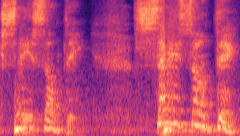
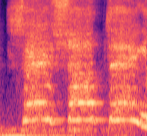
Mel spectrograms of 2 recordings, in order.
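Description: First: A doctor pushing a silent patient to answer; rising demand. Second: High, slow, loud mock scream; screamed demand. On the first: Retold or imitated. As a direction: pitch climbing, slower, pressing harder. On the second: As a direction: scream it at a patient who won't answer. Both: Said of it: "starts screaming".

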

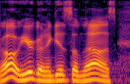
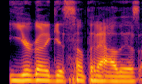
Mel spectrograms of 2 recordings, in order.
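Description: First: Fast, mock-sceptical echo of his own line; self-mocking quote. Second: Said in the usual way. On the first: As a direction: rattle it off as if teasing yourself. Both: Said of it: "I know that sounds crazy to say".

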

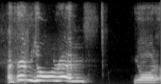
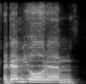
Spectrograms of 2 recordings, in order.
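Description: First: Put-on lightly done Scouse accent, pitched up; a hint of Scouse, badly done; Matt's Scouse voice. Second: High, loud attempt at Scouse; a hammed-up Scouse accent; Matt's Scouse voice. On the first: Mimicking Matt's question in a shaky Scouse. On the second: Imitating Matt on the canal run in mock Scouse. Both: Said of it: "I'll do it in his voice".

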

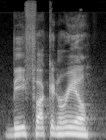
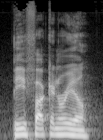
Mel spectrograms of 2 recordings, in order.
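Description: No difference in how they are said.

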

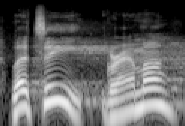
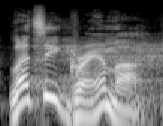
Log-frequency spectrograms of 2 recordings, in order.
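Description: First: EAT pitched high, then a separate rising "Grandma"; pause before Grandma. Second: "eat Grandma" run together, falling at the end; no pause before Grandma. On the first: Preacher inviting Grandma to a meal, pause before "Grandma". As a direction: say "Let's eat", break, then lift "Grandma" as an address. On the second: Preacher joking about eating Grandma, "eat Grandma" run together. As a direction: make "Grandma" the object of "eat", no break. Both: Shown as a demonstration. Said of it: "same words differently emphasized".

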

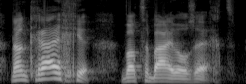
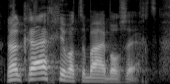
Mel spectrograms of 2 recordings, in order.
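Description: First: Slow, "krijg" hit hard and falling; slow it down and land on "krijg"; stress on krijg. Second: "krijg" hit hard, falling to the end; stress on krijg. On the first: Preacher closes the story with his motto, slow and stressed. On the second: Preacher drives home his motto, stressing krijg. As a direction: land the promise on "krijg". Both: Shown as a demonstration.

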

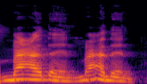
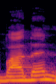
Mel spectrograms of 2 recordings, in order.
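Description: First: "بعدین" with a strong squeeze after the b; correct throaty ayn. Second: "بعدین" with a plain open a, like "baaden"; wrong, without ayn. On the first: Teacher correcting learners, throaty ayn in "بعدین". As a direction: catch the pharyngeal ayn in "بعدین". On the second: Teacher rejecting the mistake, plain a in "بعدین". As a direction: glide over the first syllable of "بعدین" with no throat sound. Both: Shown as a demonstration. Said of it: "بعدین نہیں".

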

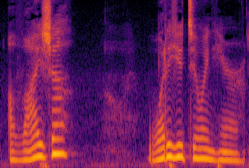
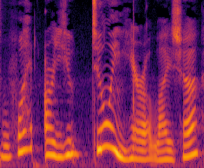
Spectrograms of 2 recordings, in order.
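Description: First: Whispered, hushed call of God; still small voice. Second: A lightly raised, lofty voice of God calling out; hint of God's voice, high and questioning. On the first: Retold or imitated. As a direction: breathe it like a gentle whisper. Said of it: "The still small voice". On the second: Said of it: "God comes to him and he says".

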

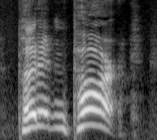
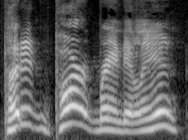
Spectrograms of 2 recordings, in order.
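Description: First: Loud high barked command; hollered order. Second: Higher, louder buddy echoing the order; Myron chiming in. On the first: Narrator hollers at woman reversing toward her husband, loud high command. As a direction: shout it like an order she can't ignore. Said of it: "when I hollered". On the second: Friend Myron joins in ordering her to stop, loud and high. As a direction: back up your friend with a high shout. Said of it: "Myron chimes in". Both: Retold or imitated.

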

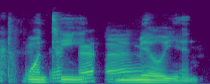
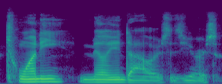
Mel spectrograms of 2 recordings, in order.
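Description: First: "Twenty million" drawn out slowly and louder; slow, emphatic offer. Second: Said in the usual way. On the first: Shown as a demonstration. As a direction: stretch "Twenty million" like a game-show host. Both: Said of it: "I'm gonna up the ante".

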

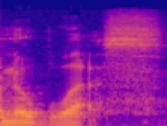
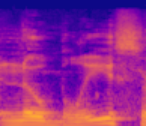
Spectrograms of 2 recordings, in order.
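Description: First: Noblesse said as "no-BLESS"; "Noblesse" rhyming with "dress"; short-e pronunciation. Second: Noblesse said as "no-BLEESE"; "Noblesse" rhyming with "fleece"; long-ee pronunciation. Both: Shown as a demonstration. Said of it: "Is it Noblesse or Noblesse?".

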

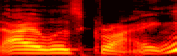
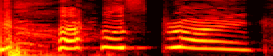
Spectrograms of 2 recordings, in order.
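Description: First: Said in the usual way. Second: High, slow, teary wail with a laugh; half laugh, half sob, much higher; laughing through tears. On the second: Real, not acted.

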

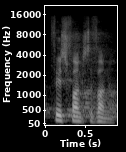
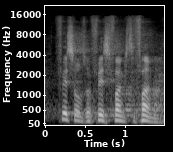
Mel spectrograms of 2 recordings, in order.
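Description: First: Said in the usual way. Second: Careful retry. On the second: Shown as a demonstration. Preacher retrying the tongue twister for the church, carefully. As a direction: spell out "visvangst" deliberately. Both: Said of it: "Dat is een tongue twister".

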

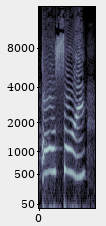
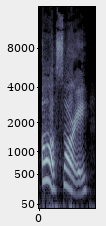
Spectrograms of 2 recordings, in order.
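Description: First: Very high, loud, hammed-up fake sorry; mock innocent apology. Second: Loud, offhand mock sorry; imitated casual apology. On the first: Imitating the queue-jumper who acted clueless, falsely innocent. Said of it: "acted like she had no idea". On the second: Queue-jumper turning to the person behind, casually apologetic. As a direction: toss off the queue-jumper's apology, pitch near usual. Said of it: "she turned around and she was like".

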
